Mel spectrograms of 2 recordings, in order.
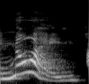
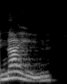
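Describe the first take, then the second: First: "nine" said the Essex way, slow with a wide "ai". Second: "nine" said the Geordie way, like "neyn". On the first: Contrasting the Essex way of saying "nine". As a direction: stretch out "nine" slowly, Essex style. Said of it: "in Essex, they say nine". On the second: Explaining how Geordies pronounce "nine". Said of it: "in our accent, we'd say nine". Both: Shown as a demonstration.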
